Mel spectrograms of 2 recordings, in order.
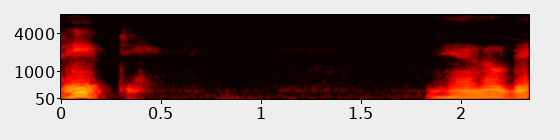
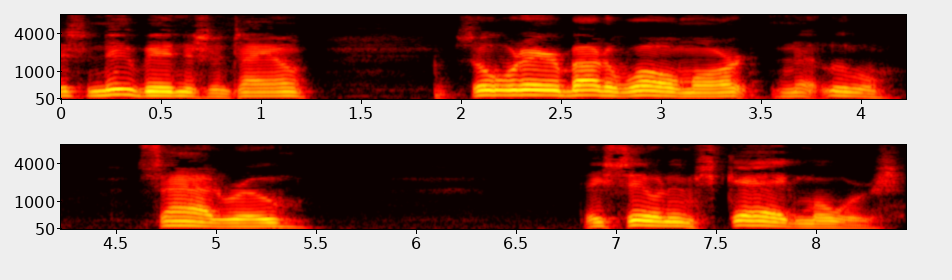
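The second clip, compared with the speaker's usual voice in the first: boss giving directions; 5 semitones higher, 7 dB louder than usual. Retold or imitated.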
